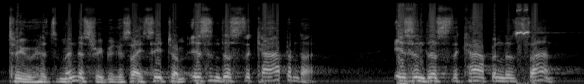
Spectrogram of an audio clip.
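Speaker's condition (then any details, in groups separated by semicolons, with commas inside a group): No condition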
